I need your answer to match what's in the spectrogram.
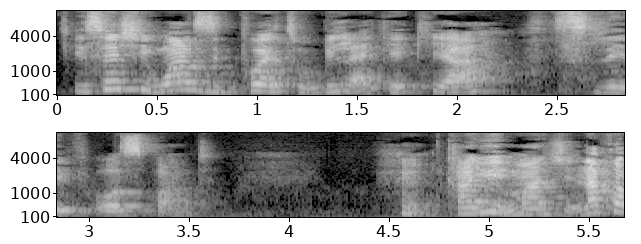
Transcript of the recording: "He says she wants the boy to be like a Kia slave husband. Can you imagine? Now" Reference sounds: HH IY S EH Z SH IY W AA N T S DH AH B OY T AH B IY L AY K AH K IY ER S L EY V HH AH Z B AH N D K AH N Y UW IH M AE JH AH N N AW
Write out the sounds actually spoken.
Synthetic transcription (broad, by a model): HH IY S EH SH IY W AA N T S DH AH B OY T AH B IY L AY K AH K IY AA S L EY V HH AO S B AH N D K AH N Y UW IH M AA JH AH N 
